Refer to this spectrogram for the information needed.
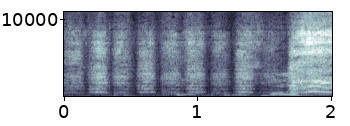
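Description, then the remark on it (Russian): A person pants rapidly and heavily, a steady run of about nine quick, harsh breaths in and out, ending in a longer hissing exhale, imitating the breathing they do while seated before starting off in low wind. “если ветра мало, например, а когда ветра мало, то есть ты знаешь, что тебе надо там 5, 6, 7 махов сделать и ногами тоже работать, как э, ну, приседать и очень быстро, то я сначала начинаю сидя дышать еще, потом встал и...”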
